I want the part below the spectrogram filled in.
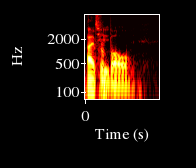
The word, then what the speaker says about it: hyperbole: Of course, I was being extreme to be sure for a point of emphasis, because the Bible does give hyperbole. – Hyperbole. Yeah, why is it? The English language is weird, because in this one, you're always told the E at the end of the word is silent, but not in hyperbole.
